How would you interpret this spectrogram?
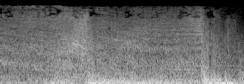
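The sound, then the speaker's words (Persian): Two heavy missile explosions boom out close together as launched missiles are destroyed by anti-missile fire, each a broad blast over a constant deep rumble, loud, with no voices. “موشک‌های پرتابی نابود شد.”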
